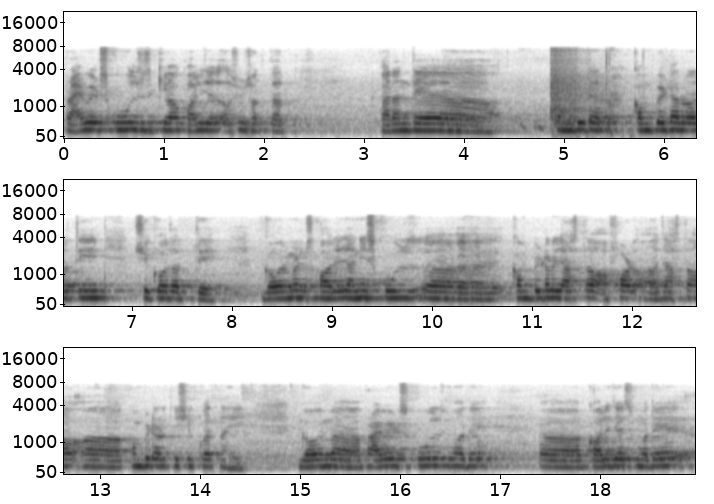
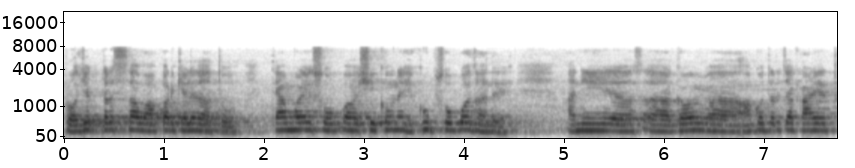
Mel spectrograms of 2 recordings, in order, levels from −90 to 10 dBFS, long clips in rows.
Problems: constant background noise, background conversations at intervals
